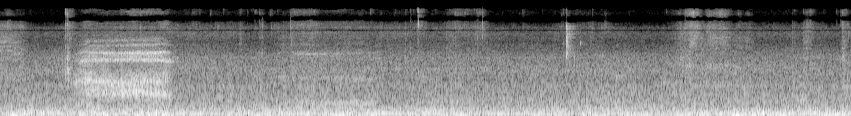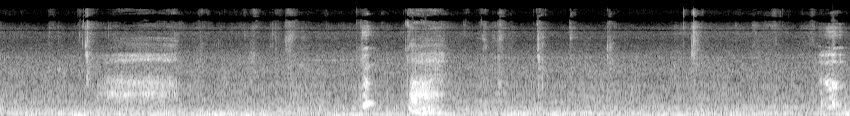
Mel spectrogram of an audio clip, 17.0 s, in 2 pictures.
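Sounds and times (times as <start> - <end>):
wet chewing and mouth clicks: 7.9 - 9.6, 10.4 - 11.7, 13.2 - 16.4
low rumble: 16.5 - 17.0
man's short vocal sound: 16.7 - 17.0.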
